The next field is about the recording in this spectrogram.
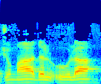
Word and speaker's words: جمادى الاولى: کبھی کبھی ہم دیکھتے ہیں تقویم میں کیلنڈر میں غلط جو ہے طور پر لکھتے بھی ہے تلفظ بھی, تو صحیح ہے جمادى الاولى جمادى الاخرى, تو یہ صحیح تلفظ بھی ضروری ہے.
